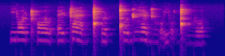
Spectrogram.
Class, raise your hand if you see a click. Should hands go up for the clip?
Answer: yes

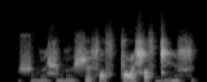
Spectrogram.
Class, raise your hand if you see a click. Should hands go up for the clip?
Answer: no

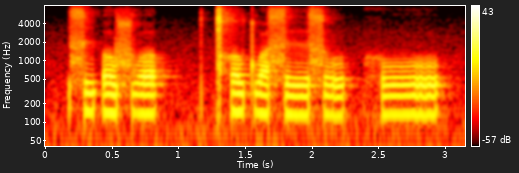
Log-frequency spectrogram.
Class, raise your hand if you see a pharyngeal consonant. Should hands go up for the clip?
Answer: no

